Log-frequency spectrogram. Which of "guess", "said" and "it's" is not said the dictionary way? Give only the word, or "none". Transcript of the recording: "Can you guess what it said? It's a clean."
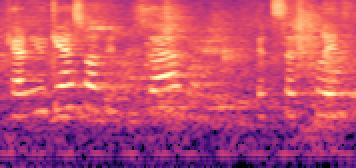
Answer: said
